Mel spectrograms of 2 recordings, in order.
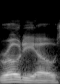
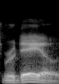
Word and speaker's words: Rodeo: There's Rodeo Drive, but it's spelled Rodeo. So that's when you know someone's from out of town. – Rodeo Drive. – But it's Rodeo. It's much, much, much fancier if you say Rodeo.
